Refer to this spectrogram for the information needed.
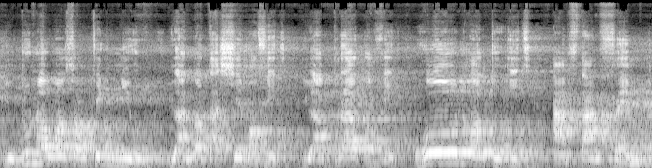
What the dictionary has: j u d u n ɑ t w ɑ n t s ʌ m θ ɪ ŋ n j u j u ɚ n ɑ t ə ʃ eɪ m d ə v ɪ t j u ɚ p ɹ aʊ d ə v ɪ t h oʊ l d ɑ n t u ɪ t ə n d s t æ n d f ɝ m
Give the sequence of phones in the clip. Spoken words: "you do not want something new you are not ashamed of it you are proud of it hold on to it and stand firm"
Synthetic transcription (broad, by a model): j u d u n ɑ t w ɑ n t s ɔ m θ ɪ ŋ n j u j u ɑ n ɑ t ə ʃ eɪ m ə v ɪ t j u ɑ p ɹ aʊ d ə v ɪ t h oʊ l d ɑ n t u ɪ t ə n s t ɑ n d f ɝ m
